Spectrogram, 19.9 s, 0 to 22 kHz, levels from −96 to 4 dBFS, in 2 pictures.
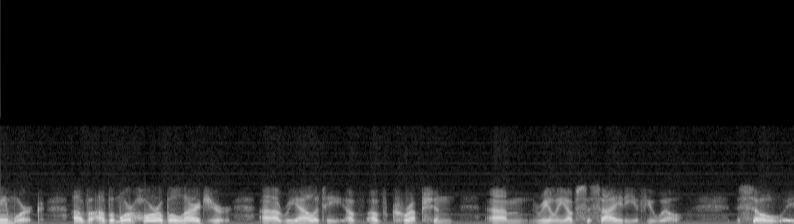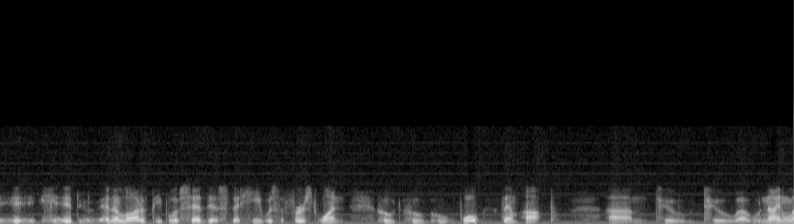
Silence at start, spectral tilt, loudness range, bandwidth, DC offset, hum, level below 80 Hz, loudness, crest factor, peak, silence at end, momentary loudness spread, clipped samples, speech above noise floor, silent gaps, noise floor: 0 s; -8.5 dB/octave; 7 LU; 3.9 kHz; under 0.1%; none; -72 dBFS; -22 LUFS; 16 dB; -6 dBFS; 0 s; 14 LU; under 0.1%; 29 dB; none; -51 dBFS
